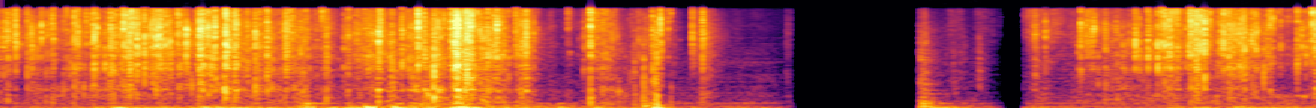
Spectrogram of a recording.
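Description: Trading cards and a foil pack wrapper being handled by hand: dense crinkling and rustling for about three and a half seconds, a brief pause, then crinkling again near the end as a foil pack starts to be opened.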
